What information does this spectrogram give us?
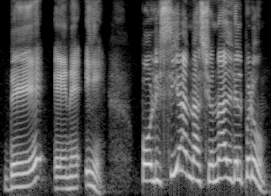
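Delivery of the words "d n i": D N I read slowly, each letter named apart; letters spelled out. Shown as a demonstration. Teacher showing the class how an acronym is read, letter by letter.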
